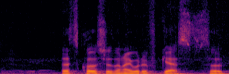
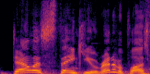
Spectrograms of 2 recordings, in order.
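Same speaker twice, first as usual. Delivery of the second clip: high excited thanks; 14 semitones higher than usual. Real, not acted. Host thanks crowd.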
